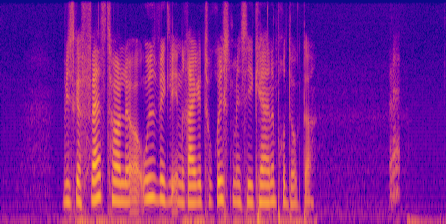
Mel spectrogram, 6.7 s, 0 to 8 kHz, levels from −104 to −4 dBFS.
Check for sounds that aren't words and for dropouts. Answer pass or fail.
fail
